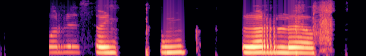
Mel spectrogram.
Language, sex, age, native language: Icelandic, male, 8, Icelandic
